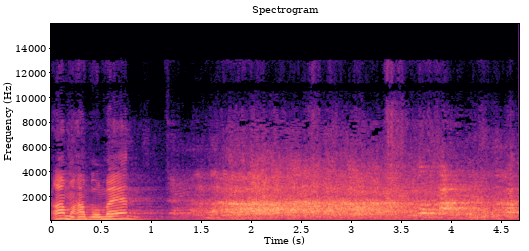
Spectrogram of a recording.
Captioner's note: laughter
